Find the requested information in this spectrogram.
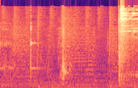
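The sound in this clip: A glass bottle is thrown and smashes. A few light clinks lead up to a sharper, bright crash of breaking glass near the end.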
